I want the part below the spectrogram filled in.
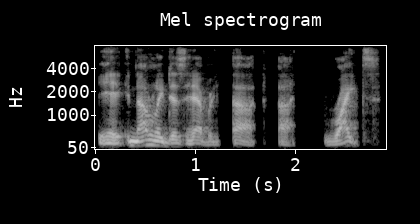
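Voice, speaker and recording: Deep-voiced guy, really animated and bright, kinda husky, muffled lo-fi line. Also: a little slow. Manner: animated, enthusiastic, gestures while talking. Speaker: podcast guest. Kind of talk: casual podcast chat.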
